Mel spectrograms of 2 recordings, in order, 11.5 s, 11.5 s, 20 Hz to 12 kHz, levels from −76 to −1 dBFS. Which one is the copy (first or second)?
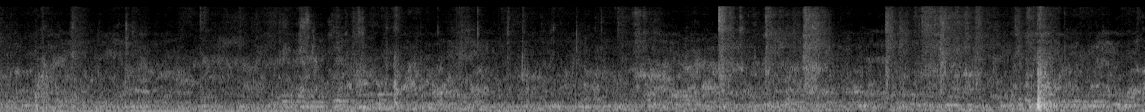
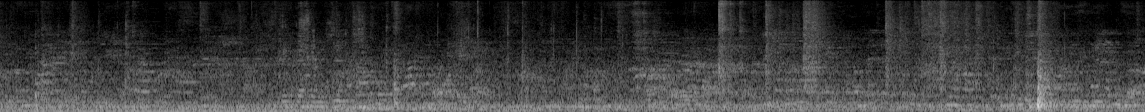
first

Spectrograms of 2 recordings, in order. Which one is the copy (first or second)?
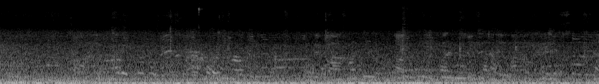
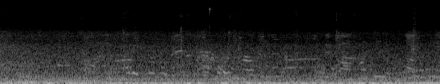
first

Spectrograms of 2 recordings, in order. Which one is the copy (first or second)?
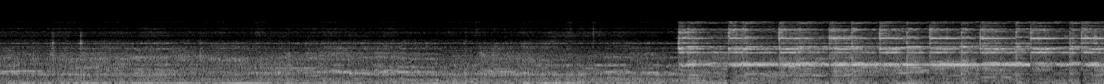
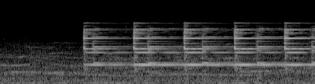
first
